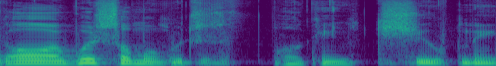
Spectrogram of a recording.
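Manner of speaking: utterly depressed cartoon donkey voice. Arguing which character said the line, imitating Eeyore: Eeyore voice. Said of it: "Eeyore was the one that was like".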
